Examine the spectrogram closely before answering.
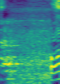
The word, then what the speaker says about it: a: इट से mango yes ए पढ़ लीजिए इसको या अ पढ़ लीजिए उच्चारण इसका ए भी बोला जाता है और भी बोला जाता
